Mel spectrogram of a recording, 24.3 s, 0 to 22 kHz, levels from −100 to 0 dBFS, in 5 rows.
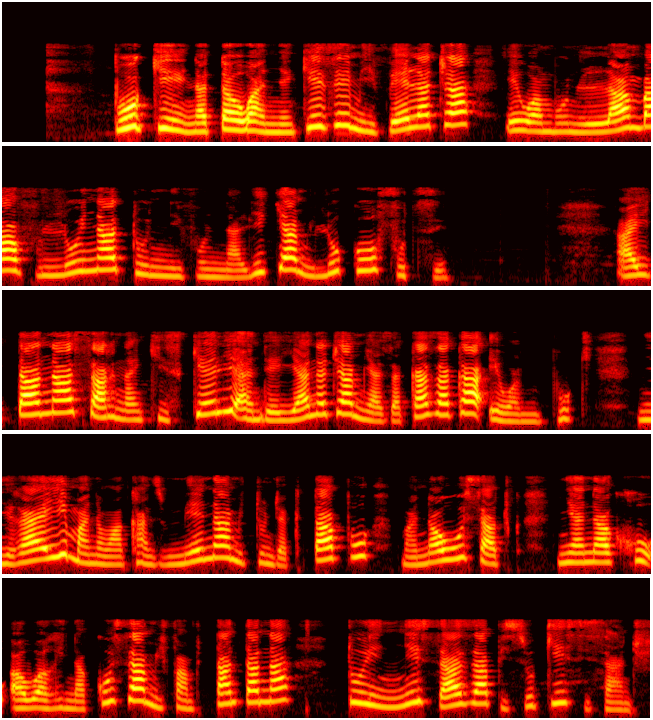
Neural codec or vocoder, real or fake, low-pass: none; real; 7.2 kHz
